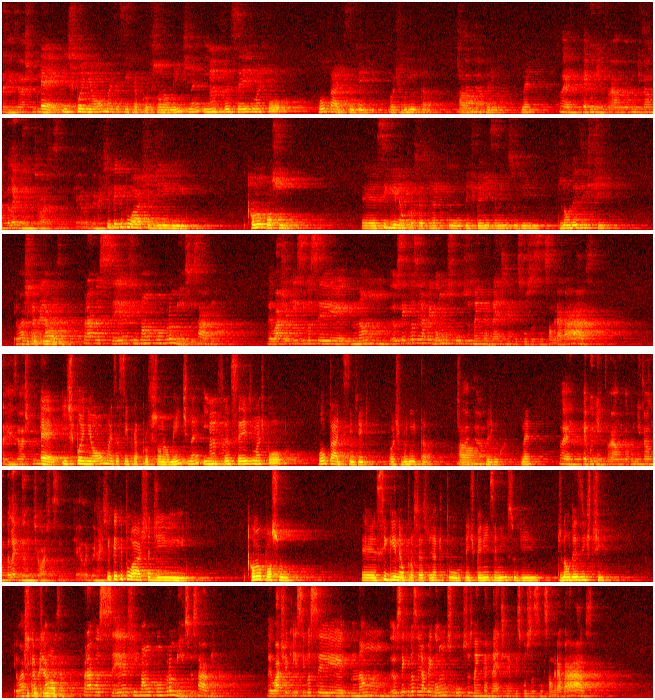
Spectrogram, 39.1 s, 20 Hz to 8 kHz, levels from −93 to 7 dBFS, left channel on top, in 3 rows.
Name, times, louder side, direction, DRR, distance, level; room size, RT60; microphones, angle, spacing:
voice 1, 0.0-1.0 4.1-4.6 9.2-9.8 11.1-15.3 26.3-27.3 27.7-30.4 31.3-37.8, right 2 dB, 40° right, 6 dB, 1.0 m, -32 dB
voice 2, 0.8-5.6 6.3-7.4 7.7-8.6 9.1-9.9 10.4-10.6 14.9-16.7 18.0-18.8 20.2-23.8 24.1-25.1 26.7-27.1, right 4 dB, 80° right, 9 dB, 0.5 m, -24 dB
16.5 x 10.5 x 5.8 m, 2.1 s
head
